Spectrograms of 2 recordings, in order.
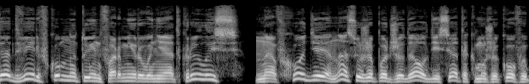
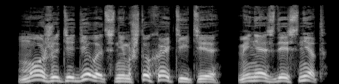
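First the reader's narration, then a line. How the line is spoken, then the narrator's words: Smirking snort. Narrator (Russian): хмыкнул барон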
